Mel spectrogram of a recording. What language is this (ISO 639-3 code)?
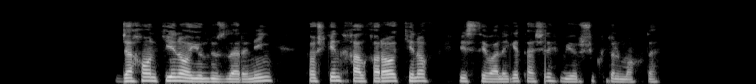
uzb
